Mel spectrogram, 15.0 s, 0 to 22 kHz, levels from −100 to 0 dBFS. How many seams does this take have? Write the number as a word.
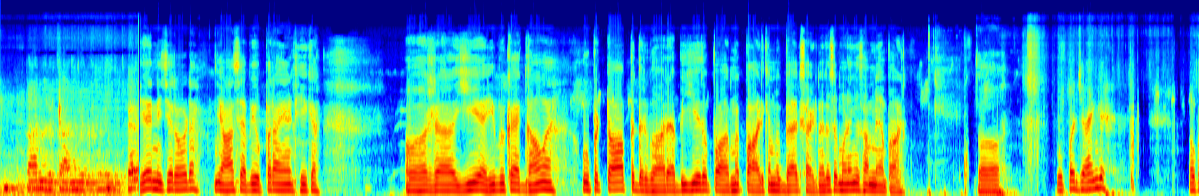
one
